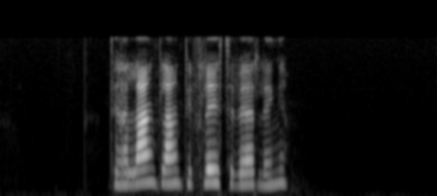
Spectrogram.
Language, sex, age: Danish, female, 35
